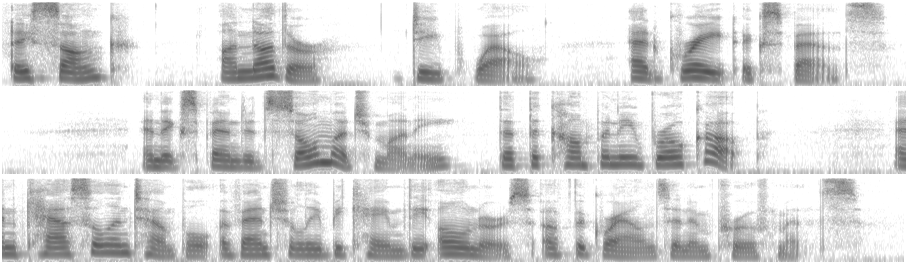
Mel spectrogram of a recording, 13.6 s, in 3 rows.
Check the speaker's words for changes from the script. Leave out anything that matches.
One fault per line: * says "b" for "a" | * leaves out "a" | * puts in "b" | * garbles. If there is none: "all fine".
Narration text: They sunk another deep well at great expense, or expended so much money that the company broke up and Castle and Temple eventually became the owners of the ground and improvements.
* says "and" for "or"
* says "grounds" for "ground"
